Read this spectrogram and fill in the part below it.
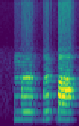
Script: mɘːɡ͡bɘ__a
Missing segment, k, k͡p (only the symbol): k͡p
